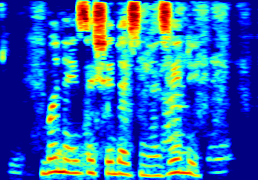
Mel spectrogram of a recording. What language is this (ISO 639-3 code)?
swa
